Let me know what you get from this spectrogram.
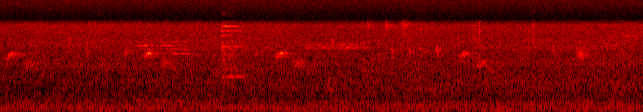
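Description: A bird giving short high chirps, repeated about every one to two seconds, over a steady low background rumble.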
